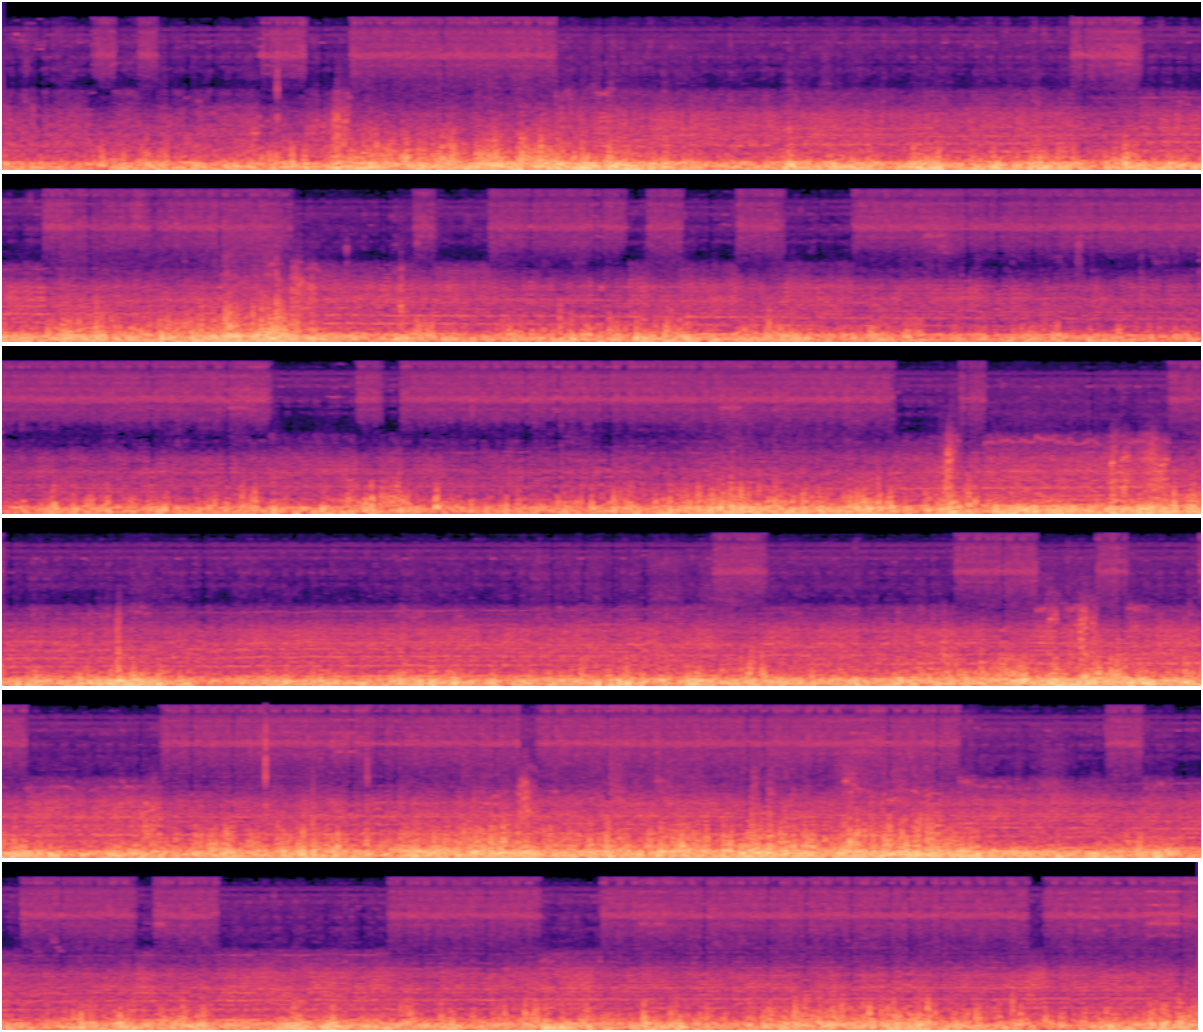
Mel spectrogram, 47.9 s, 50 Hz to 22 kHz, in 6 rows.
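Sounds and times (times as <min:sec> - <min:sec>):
wind buffeting microphone: 0:00.0 - 0:47.9.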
